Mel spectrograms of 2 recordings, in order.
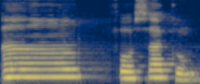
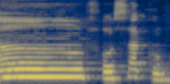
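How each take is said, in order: First: The n is hidden as a nasal sound. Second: The n is hidden as a nasal sound.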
